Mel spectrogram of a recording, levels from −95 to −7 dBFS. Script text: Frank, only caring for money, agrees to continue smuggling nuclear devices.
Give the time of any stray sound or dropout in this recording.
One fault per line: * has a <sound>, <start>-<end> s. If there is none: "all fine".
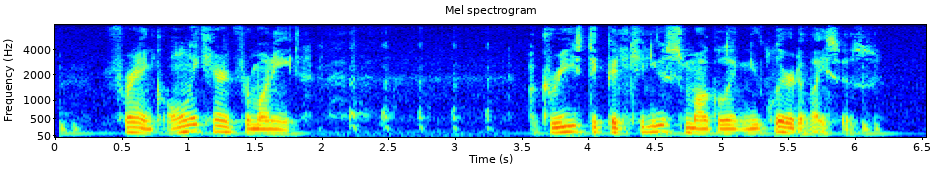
* has a laugh, 2.0-3.3 s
